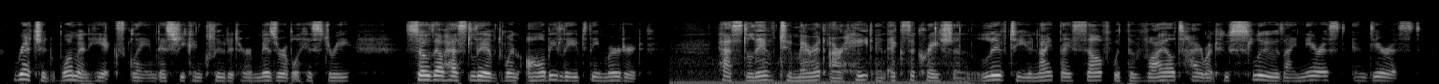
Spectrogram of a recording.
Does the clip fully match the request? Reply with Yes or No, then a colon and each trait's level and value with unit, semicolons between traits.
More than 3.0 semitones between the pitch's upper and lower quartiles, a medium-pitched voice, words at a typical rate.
No: average, 2.7 semitones; medium, 175 Hz; average, 170 wpm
